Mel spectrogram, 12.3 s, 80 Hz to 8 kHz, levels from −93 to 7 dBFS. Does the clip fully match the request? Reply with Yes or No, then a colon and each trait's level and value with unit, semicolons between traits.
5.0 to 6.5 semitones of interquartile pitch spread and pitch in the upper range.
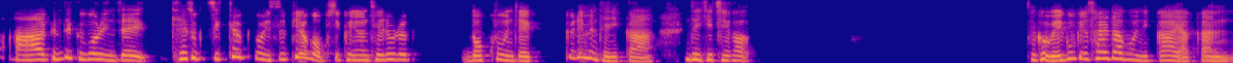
No: average, 4.5 semitones; high, 240 Hz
